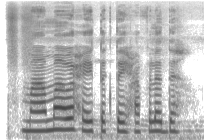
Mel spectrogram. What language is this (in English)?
Somali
